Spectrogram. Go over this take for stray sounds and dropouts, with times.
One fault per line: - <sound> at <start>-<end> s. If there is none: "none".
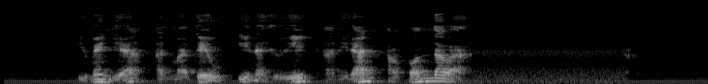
none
